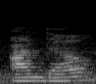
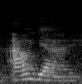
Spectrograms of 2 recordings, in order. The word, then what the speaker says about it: Áo dài: About your, in the city, it's andao. How do you pronounce like the actual term for it? Áo dài.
